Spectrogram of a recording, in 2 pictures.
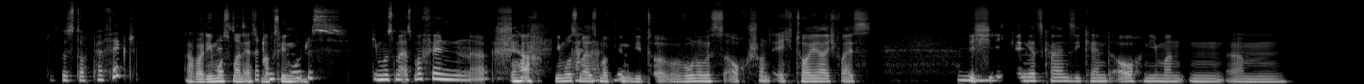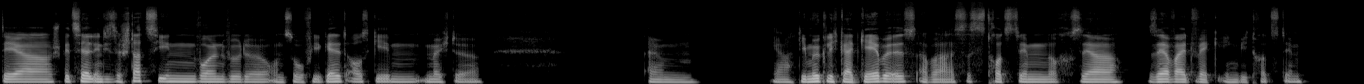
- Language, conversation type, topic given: German, advice, Wie möchtest du die gemeinsame Wohnung nach der Trennung regeln und den Auszug organisieren?
- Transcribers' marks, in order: chuckle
